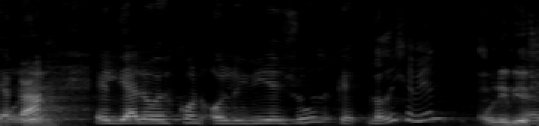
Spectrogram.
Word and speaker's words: Olivier Schuhl: Estamos ahí entre Francia y Alemania, por eso se escribe como alemán, pero se pronuncia como francés.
